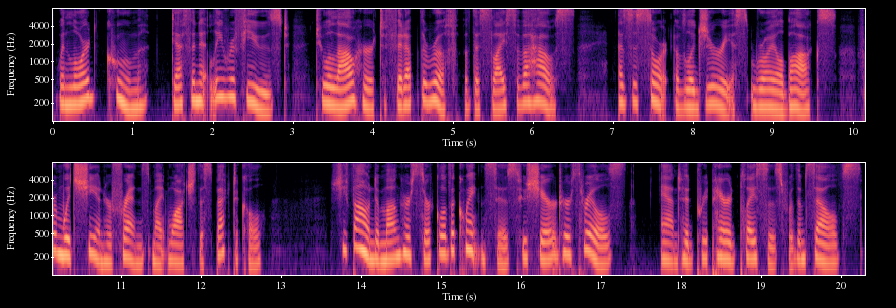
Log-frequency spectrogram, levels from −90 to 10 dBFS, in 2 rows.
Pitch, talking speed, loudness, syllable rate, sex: 190 Hz, 155 wpm, -18 LUFS, 4.4 syllables/s, female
